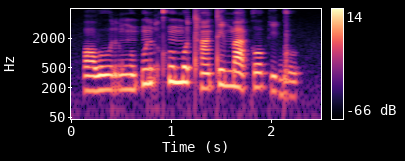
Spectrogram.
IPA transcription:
ɔ˨ β uː˨ r ŋ ũ˨ p ũ˦ r kʰ ũ˦ m o˦ tʰ ã˨˦ t i˦ m a˦˨ k o˦ k i˨ ɡ u˨

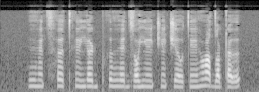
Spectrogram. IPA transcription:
ɦ ɛ̃ t͡sʰ ɜ t̪ʰ ẽ j ɜ ɖ pʰ ə ɦ ɛ d͡z ɔ j ẽ t͡ʃ ɛ̃ t͡ʃ ɜ o̯ t ẽ ɦ ɔ dˤ e ʈ ə

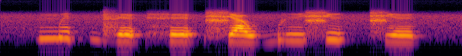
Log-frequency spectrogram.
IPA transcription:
m i˦ t̚ d͡z e˨ ʔ h e˨ ʔ ɕ a˨˩ w b i˧ ɕ i˦ ʔ t͡ɕ e˨ k̚

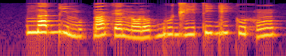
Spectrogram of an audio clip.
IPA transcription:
n a˦ ɡ͡b i˦˨ m u˨ k͡p ã˨˦ k ɛ˧ n ɔ̃˨ ɾ o˨ ɡ͡b u˧ d͡ʒ i˧ t i˦ ɡ i˦ k u˦˨ h ũ˨˦

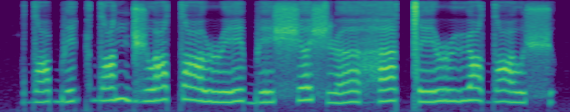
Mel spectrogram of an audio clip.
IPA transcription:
dˤ ɐ˩˧ b e˩˧˩ k dˤ ɨ˨˥ n d͡ʒ o˨˥ tˤ o˦˨ ɹ e˩˧˩ b e˩˧ ʃ ɐ˧˥˧ ʃ ɭ ɐ˩˧˩ h a˧˥˧ ǀ e˨˥ ɹ ʉ˧˥˧ dˤ o˦˨ ʃ

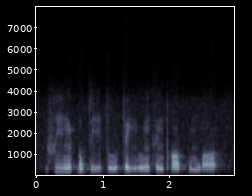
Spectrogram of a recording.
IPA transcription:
f iː˥ ŋ ɵ˥ t̚ o˧ w t̪ iː˨ t̪ uː˨˥ t̪ e˨ j ŋ uː˧ ŋ s ɪ˨ ŋ pʰ ɔː˨ p̚ kʷ ɐ˨˩ m w ɔː˨˥ t̚

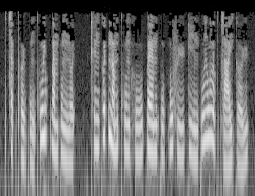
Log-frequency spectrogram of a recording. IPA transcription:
t͡s ɐ˧ k̚ pʰ ɵ˨˩ ɥ kʷ ɐ˨˩ ŋ kʷʰ ɐ˥ j ʊ˨˥ k̚ l ɐ˨˧ m p ʊ˨ ŋ n̪ ɵ˨˥ t̚ | kʰ ɪ˧ ŋ k ɵ˥ t̚ n̪ ɐ˨˥ m kʷʰ ɐ˧ ŋ h uː˨˥ p ɛː˧ m kʷ ɐ˨˥ k̚ ɐ˥ w f yː˨˥ k iː˨ m kʷ iː˥ w l ʊ˨ k̚ t͡s aː˨˥ j k ɵ˨˥ ɥ

